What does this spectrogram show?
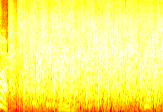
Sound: audience applauding

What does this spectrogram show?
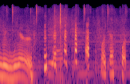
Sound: chuckling

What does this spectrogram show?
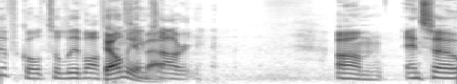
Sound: laughing

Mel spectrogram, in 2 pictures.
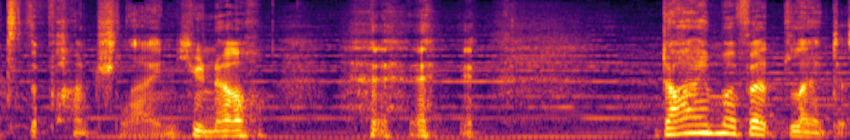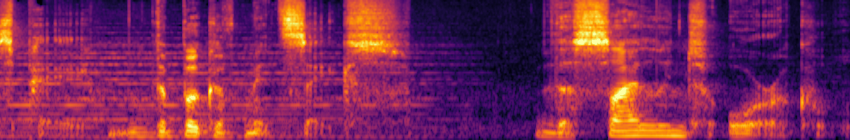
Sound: nervous Laughter

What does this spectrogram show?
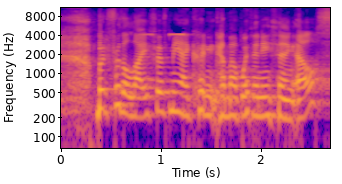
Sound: timer beeps

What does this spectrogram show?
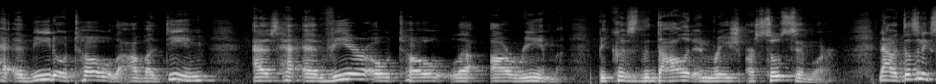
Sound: Hebrew

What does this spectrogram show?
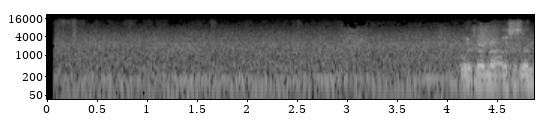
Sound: machines running

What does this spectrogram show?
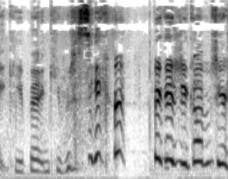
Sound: laughs

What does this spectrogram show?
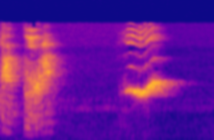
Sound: whistling

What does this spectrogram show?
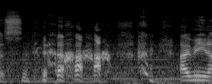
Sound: laughter

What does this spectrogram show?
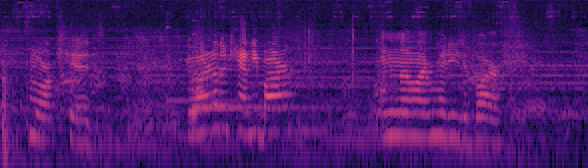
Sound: chuckles

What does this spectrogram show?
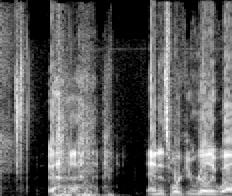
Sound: laughter

